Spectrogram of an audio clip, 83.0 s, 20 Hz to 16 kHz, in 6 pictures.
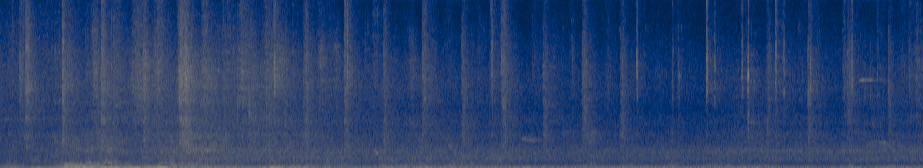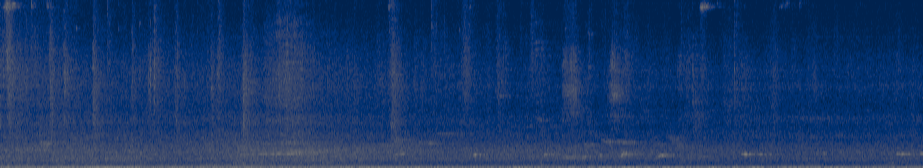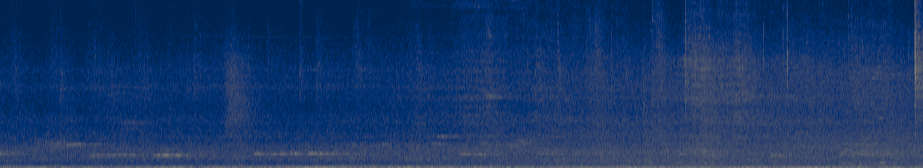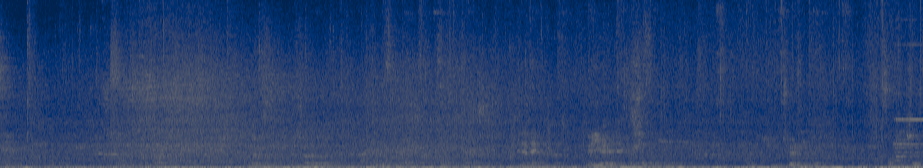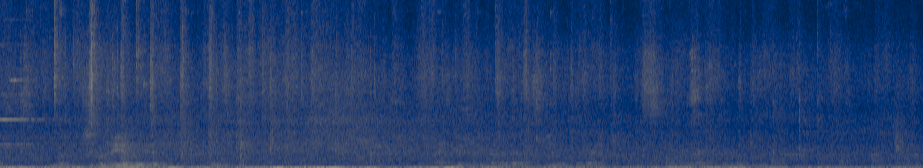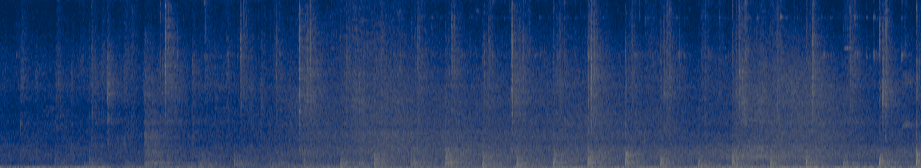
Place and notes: S-Bahnhof Sonnenallee, Neukölln, Berlin - station ambience
ambience at S-Bahn station Sonnenallee, Sunday afternoon
(Sony PCM D50, DPA4060)
Berlin, Deutschland, European Union, 26 May 2013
